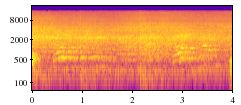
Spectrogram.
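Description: Electric propeller motors of a 15-foot nylon remote-control blimp whirring, a whine that comes and goes and slides up and down in pitch as the throttle changes.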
